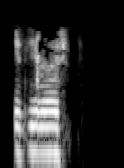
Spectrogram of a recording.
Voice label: Mesa PD Dispatch; 1 Fiesta Dispatch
